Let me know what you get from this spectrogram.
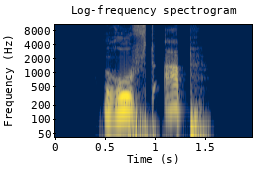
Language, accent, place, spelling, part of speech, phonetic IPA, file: German, Germany, Berlin, ruft ab, verb, [ʁuːft ˈap], De-ruft ab.ogg
- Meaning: second-person plural present of abrufen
